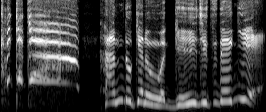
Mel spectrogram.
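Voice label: voice, Japanese; Lakrak; kingsraid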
